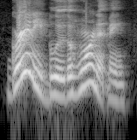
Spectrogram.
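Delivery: ordinary delivery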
